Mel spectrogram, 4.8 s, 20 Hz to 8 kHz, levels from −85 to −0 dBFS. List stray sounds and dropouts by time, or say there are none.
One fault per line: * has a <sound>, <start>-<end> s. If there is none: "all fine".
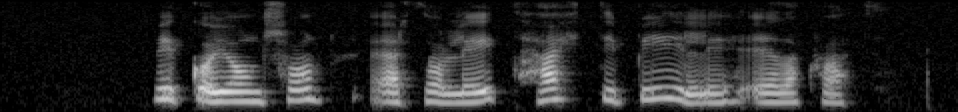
all fine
